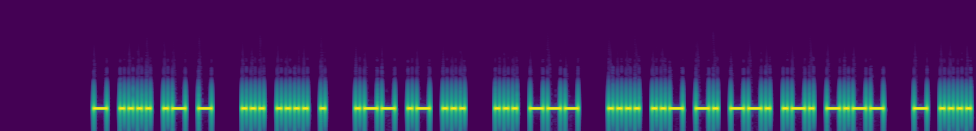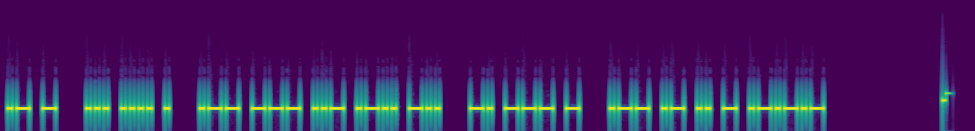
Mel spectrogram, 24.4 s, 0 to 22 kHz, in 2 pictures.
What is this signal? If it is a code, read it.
Morse code, heard as a keyed tone, about 22 wpm, 700 Hz. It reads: THAT SHE WAS SO HUNGRY THAT SHE WOULD NOT WAIT.
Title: Sentences from Top 1400 Words 22wpm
